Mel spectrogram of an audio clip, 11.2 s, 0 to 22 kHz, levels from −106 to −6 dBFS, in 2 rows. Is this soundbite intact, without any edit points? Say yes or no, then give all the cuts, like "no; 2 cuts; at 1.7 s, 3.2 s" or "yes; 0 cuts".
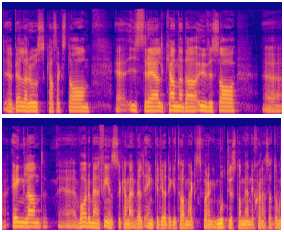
yes; 0 cuts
